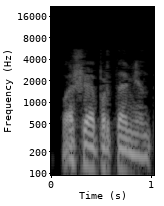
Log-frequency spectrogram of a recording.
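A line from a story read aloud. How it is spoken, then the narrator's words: Plain. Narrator (Russian): сказала Белла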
